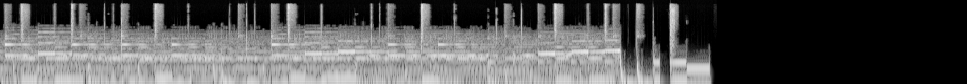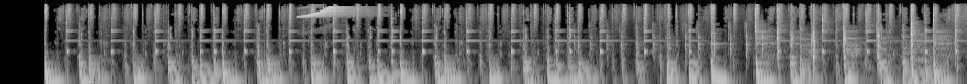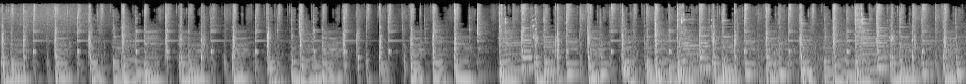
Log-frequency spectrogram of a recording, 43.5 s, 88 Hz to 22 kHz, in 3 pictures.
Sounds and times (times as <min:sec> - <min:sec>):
Music: 0:00.0 - 0:10.7, 0:15.2 - 0:43.5.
